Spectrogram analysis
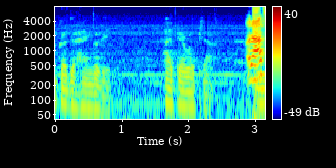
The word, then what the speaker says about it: hyperopia: Hyperopia. Oh, that's how you say it. Out of the ordinary? That's how you say because it's myopia, so I just tap hypermyopia is how I always say it.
